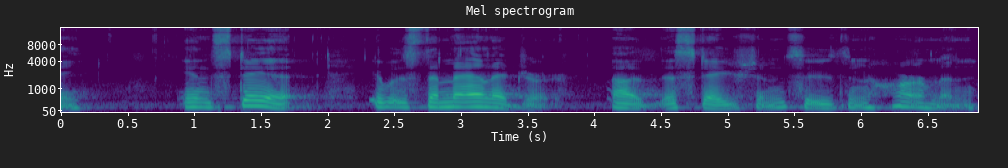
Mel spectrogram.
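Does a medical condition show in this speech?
Yes: spasmodic dysphonia.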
